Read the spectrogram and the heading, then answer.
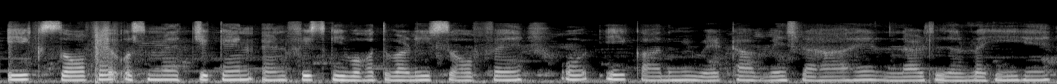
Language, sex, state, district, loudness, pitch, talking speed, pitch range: Hindi, male, Uttarakhand, Tehri Garhwal, -17 LUFS, 195 Hz, 115 wpm, 185-210 Hz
